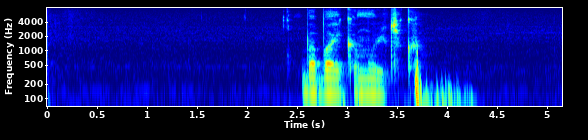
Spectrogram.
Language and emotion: Russian, neutral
